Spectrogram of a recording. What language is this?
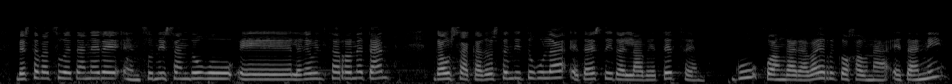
Basque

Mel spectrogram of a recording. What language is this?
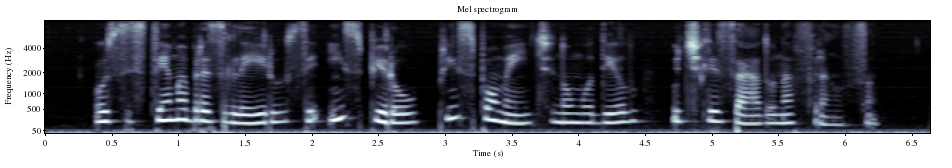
Portuguese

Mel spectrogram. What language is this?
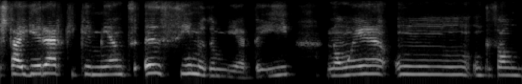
Portuguese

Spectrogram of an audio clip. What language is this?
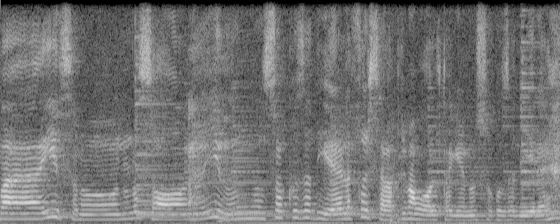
Italian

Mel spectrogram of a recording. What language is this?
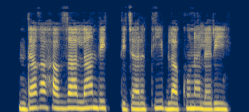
Pashto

